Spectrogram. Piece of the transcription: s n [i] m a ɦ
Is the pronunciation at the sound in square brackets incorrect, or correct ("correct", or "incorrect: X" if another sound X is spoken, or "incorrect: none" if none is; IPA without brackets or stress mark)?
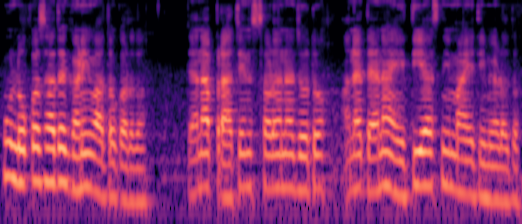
correct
